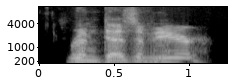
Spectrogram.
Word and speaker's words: Remdesivir: So this whole thing about uh, how do you pronounce it? Was Desivir? Remdesivir. Remdesivir. Okay.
